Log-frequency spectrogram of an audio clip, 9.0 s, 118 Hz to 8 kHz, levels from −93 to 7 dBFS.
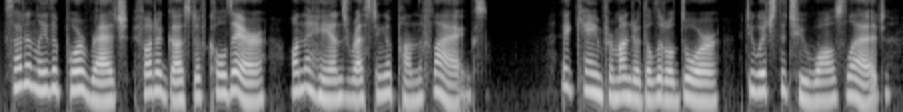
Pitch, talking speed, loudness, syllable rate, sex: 220 Hz, 200 wpm, -18 LUFS, 4.7 syllables/s, female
